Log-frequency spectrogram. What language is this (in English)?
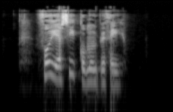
Galician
